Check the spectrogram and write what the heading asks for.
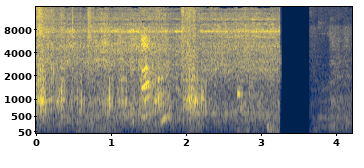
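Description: Crunching of crisp fried rice sandige (rice fryums) being chewed, with a short rising squeak-like call about one and a half seconds in. The sound cuts off abruptly just after three seconds.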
